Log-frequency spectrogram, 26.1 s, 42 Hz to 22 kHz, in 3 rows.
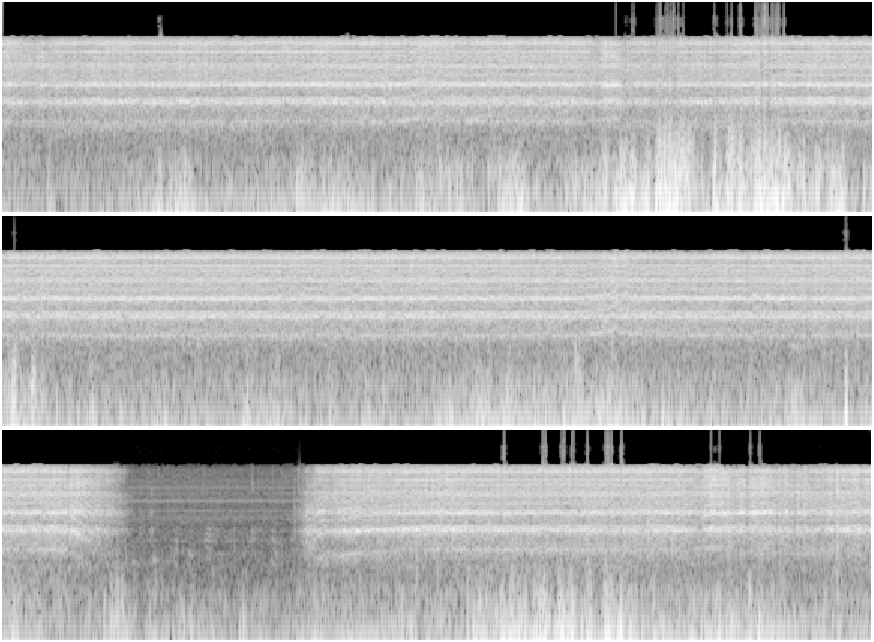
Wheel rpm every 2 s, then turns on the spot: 160, 160, 160, 160, 160, 160, 160, 160, 160, 20, 110, 160, 160.
none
